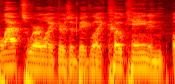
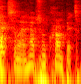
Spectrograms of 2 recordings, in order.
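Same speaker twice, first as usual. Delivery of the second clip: mock British accent. Joking British hospitality.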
